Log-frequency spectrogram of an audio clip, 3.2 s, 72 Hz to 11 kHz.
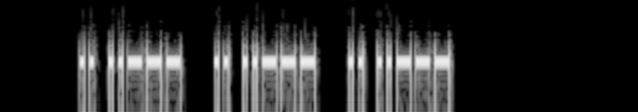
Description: Morse code, heard as a keyed tone, about 50 wpm, 700 Hz. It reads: I2 I2 I2
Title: Callsign Prefixes for Top 25 DXCC - Repeated 3x - 50wpm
